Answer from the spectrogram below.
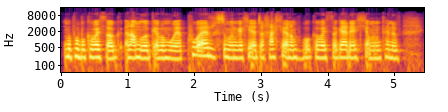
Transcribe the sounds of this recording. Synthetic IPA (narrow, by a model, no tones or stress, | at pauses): mapʰɔbɔlˠkʰɔvojθɔɡə̰namlˠʊɡɛvɔmuːɨapʰuɨrsomununɡaɬiɛdrɪχaɬɔ̰nampʰɔbɔlˠkʰəvojθɔɡɛɾɪɬa̰manuːnkʰanɪv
